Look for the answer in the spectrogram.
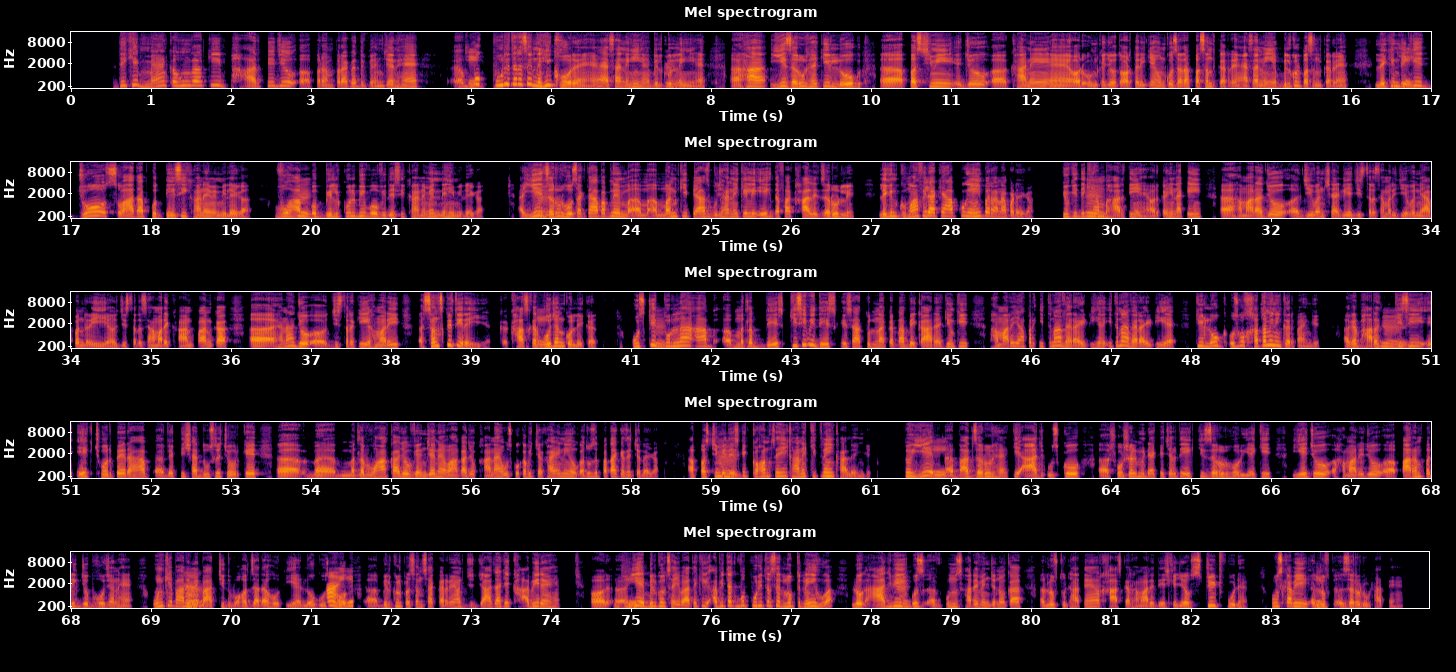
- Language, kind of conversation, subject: Hindi, podcast, खाना बनाना सीखने का तुम्हारा पहला अनुभव कैसा रहा?
- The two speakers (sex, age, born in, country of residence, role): female, 50-54, India, India, host; male, 30-34, India, India, guest
- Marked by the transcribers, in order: in English: "वैरायटी"; in English: "वैरायटी"; in English: "स्ट्रीट फ़ूड"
